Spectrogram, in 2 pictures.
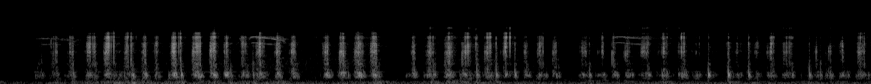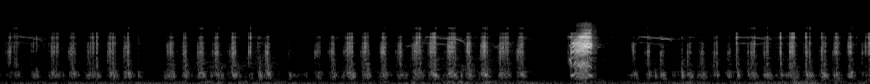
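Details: A squirrel visiting a squirrel teething cafe barks while teething: rapid runs of short, raspy, clicking pulses, several each second, come in bursts broken by brief pauses, with one sharp loud snap near the end.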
